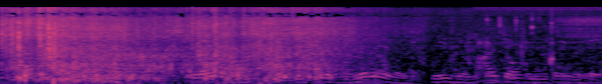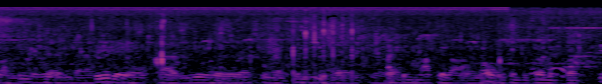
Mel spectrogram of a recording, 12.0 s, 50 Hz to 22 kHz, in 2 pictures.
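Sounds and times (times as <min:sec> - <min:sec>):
distant people talking: 0:01.7 - 0:12.0.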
